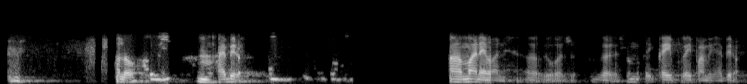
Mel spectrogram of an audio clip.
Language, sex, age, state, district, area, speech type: Manipuri, male, 18-30, Manipur, Imphal West, urban, conversation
